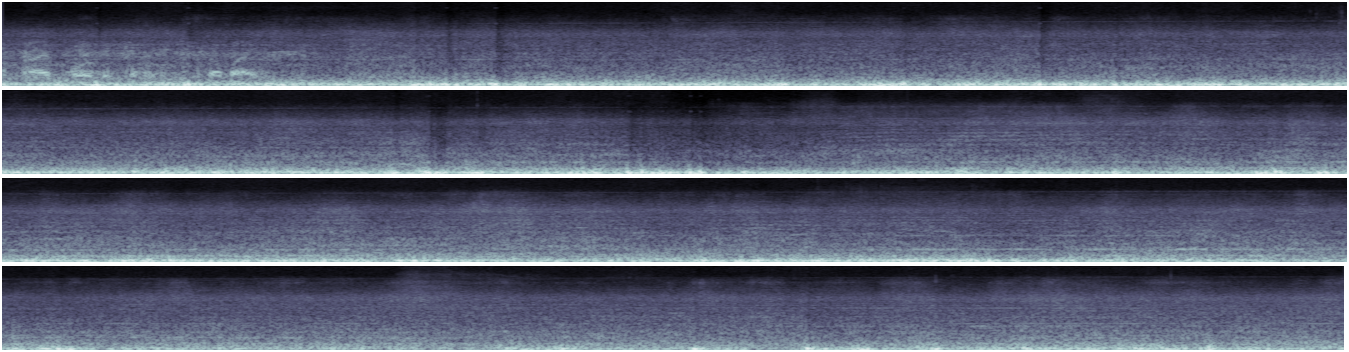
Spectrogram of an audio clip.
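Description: A small aircraft takes off at Zurich Airport, a steady engine drone from some distance mixed with gusty wind buffeting the microphone, with people talking over much of it.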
